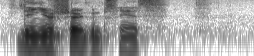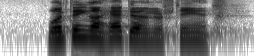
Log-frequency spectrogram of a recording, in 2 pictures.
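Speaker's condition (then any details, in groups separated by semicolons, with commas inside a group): Cerebral palsy; lifelong disability since youth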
